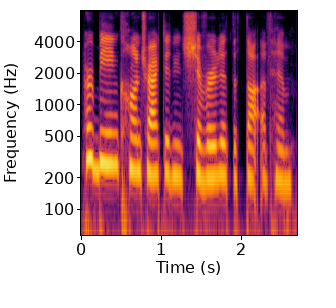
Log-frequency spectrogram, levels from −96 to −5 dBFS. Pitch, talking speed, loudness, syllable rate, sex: 220 Hz, 220 wpm, -20 LUFS, 5.8 syllables/s, female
